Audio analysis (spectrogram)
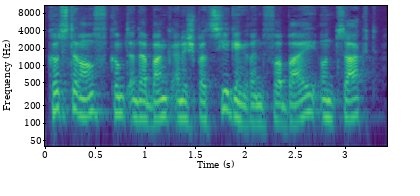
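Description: An actor as a crime chronicle narrator, reading a scripted report in a formal, factual manner. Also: male voice, mid-range voice, lively intonation, moderate pace, a bit bright, slightly rough. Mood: factual, grave.

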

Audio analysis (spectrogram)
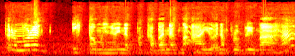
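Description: A woman's voice: fairly low pitch, very animated, moderate pace, noisy background. A Filipino actress with a Cebuano accent playing an exasperated mother who nags and scolds her grown daughter in a radio drama. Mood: scolding. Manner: nagging, scolding.

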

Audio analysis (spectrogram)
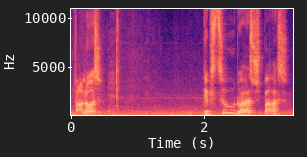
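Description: A man's voice: very high-pitched, sing-song, slow, background noise, exaggerated voice. A cocky swaggering ladies' man. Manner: cocky, showy. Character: brash smooth-talking womanizer man, 30s. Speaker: dub actor. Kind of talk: German dubbed sitcom.

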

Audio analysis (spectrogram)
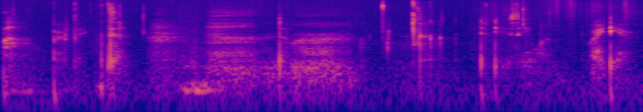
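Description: A young adult woman doing a whispered ASMR personal-attention roleplay as a spa groomer, gentle and soothing, with a breathy voice and softly repeated words, close to the mic in a small room. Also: very slow. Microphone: close mic, speaking near it.

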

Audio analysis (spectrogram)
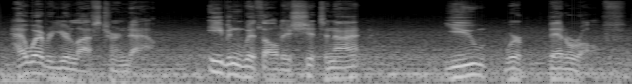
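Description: A jaded deadbeat dad in an audio drama. His voice is on the low side, dry and sarcastic, with halting phrases. Clear car and outdoor noise runs behind him. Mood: uneasy, resigned. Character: jaded, sardonic deadbeat birth father, self-described runaway. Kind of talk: naturalistic scripted audio drama acting. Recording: noisy outdoor ambience with car sounds.

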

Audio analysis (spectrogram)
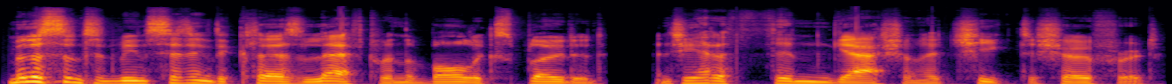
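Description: A man with a fairly low voice narrates a fantasy novel. It is a scripted audiobook reading by the author himself. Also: animated, moderate pace, fairly bright tone, no room sound, studio quality.

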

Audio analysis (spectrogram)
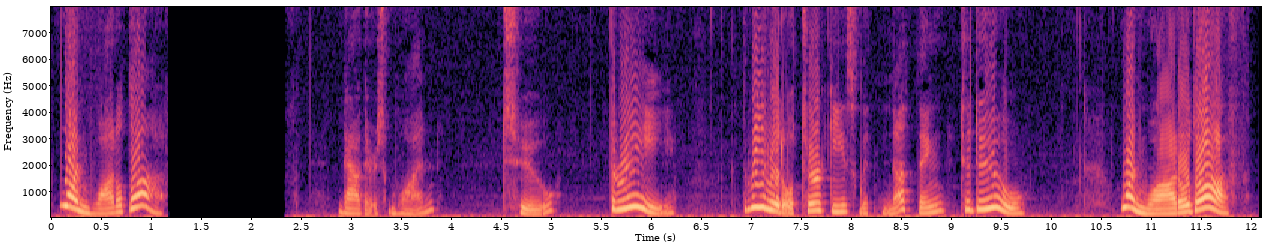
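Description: A young woman with a high, very animated voice hosts storytime for small children. She speaks very slowly in a sing-song manner, reading simply and pausing to ask questions. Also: no room sound. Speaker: children's librarian, storytime host. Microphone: lavalier clipped to T-shirt.

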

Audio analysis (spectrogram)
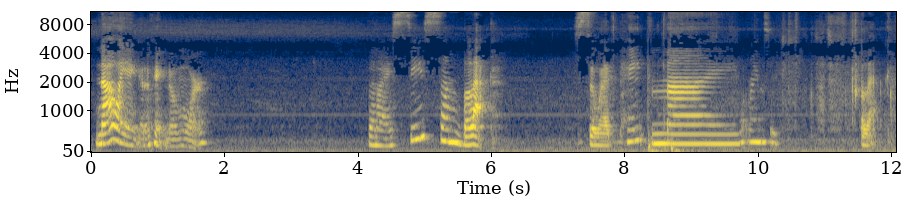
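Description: Bright, playful woman reading to kindergarteners. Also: fairly high pitch, animated, slight background noise, rough recording. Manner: dramatic pauses before rhymes, asks listeners questions. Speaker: kindergarten teacher reading aloud. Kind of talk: animated picture-book read-aloud for young children, sing-song rhymes.

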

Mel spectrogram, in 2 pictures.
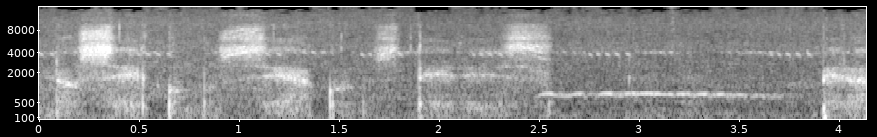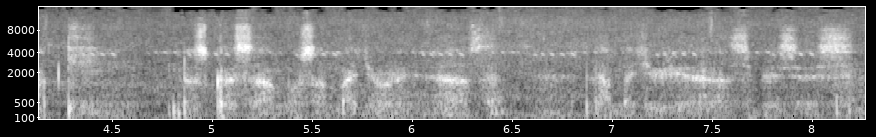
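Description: A young werewolf played by a man speaks entirely in a breathy whisper. He is friendly and unassuming, casually confiding in an ASMR fantasy roleplay. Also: slow, lightly acted. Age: young adult.

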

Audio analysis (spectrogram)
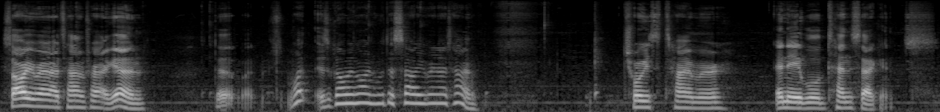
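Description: A man's voice: a little high, big pitch swings, normal speed, long pauses. Casual man rambling through a tutorial. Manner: rambling, talks through mistakes as he works. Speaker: tutorial host. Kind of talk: casual screen-recorded software tutorial.

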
